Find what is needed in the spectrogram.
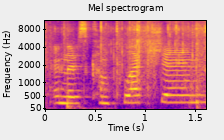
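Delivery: ordinary talk, nothing marked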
